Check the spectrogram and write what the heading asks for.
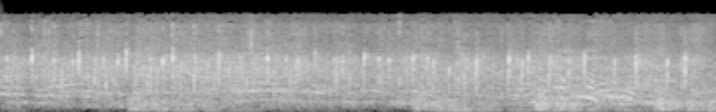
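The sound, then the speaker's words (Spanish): A large crowd claps steadily for several seconds for the costaleros carrying a procession float. The applause is a dense, continuous patter of hands mixed with a murmur of voices and scattered shouts, fairly loud. “si rompe el paso y el público que aplaude el trabajo de estos costaleros.”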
